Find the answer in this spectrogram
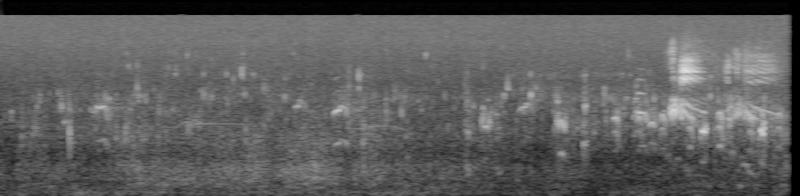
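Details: Red-breasted Merganser (Mergus serrator) giving short, scattered calls over a steady hiss of water or wind, rising to a louder burst of rough notes at the end.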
